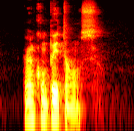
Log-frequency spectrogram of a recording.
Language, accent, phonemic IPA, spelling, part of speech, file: French, France, /ɛ̃.kɔ̃.pe.tɑ̃s/, incompétence, noun, LL-Q150 (fra)-incompétence.wav
- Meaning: incompetence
